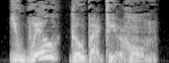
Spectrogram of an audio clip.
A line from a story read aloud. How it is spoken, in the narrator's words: Robinson snarled at the old lady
